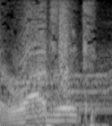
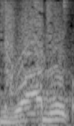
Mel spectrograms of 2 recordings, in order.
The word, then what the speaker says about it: Rodrick: You can find me on Facebook at Rodrick. I'm going to spell my middle name for you. It's pronounced Lil Wayne, but it's not like the rapper. So it's Rodrick, R-O-D-R-I-C-K, no E, L-U-A-N-E, Butler, B-U-T-L-E-R.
